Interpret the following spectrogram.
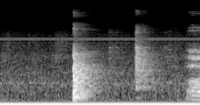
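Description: A single sharp knock, probably a hard kitchen item set down or a door shutting, with a short ring after it. A lighter clack follows about half a second later.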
